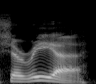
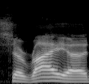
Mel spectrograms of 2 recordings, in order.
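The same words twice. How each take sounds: First: The middle syllable sounds like 'ree', not 'rye'. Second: The middle syllable sounds like 'rye', as in ride. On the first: The speaker calls it wrong. "not Sharia" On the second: The speaker calls it right. "it's Sharia, not Sharia. ... Shari, as in ride"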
